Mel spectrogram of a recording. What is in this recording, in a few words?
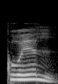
"koyal", Punjabi; ਕੋਇਲ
